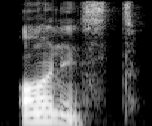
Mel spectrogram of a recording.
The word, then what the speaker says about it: honest: برضو خد بالك ان حرف ال H مش بننطقه في بداية بعض الكلمات زي كلمة our، honest.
